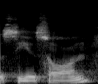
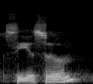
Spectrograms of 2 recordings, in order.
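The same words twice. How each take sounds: First: "See you soon" with "soon" said like "sohn"; double O read as O. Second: "See you soon" with "soon" rhyming with "moon"; long oo in soon. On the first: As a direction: show the mistake: an O sound in "soon". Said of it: "No decimos con doble O". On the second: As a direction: say "soon" with a U sound, ending on a rise. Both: Shown as a demonstration.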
